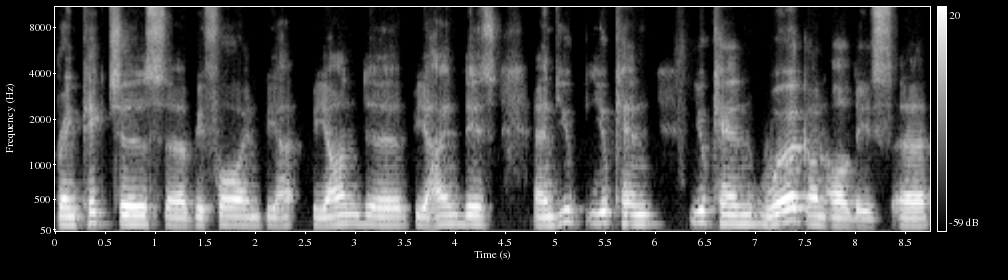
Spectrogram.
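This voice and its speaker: A man in his sixties with a German accent, a podcast guest in an interview, speaking haltingly with many fillers as he searches for words. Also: mid-range voice, steady tone, mellow. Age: 60s. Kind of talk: interview conversation.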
